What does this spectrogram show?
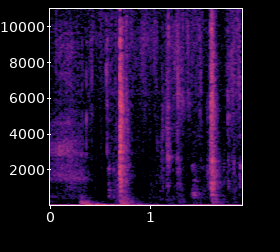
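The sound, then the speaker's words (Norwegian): A door being closed in a studio: a low, muffled thump followed by two short, sharp clacks as it latches. There is no talking, only a faint room hum underneath. “Jeg skal bare lukke den døra.”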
